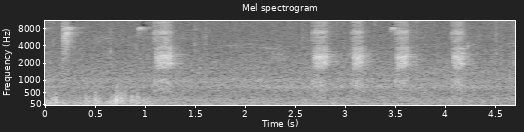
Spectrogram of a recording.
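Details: Squirrel making brief, clipped, noisy chucks, four of them in the second half and roughly evenly spaced, over a low steady background hiss.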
